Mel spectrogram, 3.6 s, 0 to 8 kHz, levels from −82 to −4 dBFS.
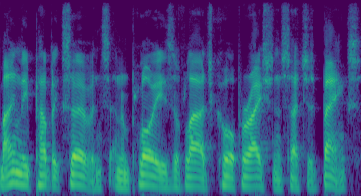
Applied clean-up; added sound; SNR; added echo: none; none; none; none.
